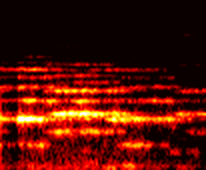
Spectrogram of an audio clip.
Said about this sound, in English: ambulance going by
